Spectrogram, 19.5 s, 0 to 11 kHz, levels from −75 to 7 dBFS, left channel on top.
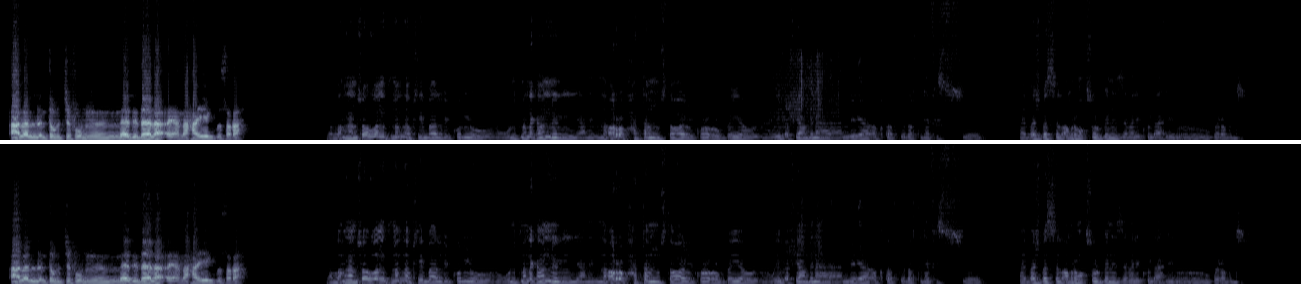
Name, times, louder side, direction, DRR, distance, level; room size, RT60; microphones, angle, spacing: voice 1, 0.1-3.7, left 5 dB, 50° left, 0.5 m, -28 dB
voice 2, 4.9-14.7 15.3-18.7, right 2 dB, 35° right, 1.2 m, -45 dB
17.5 x 6.3 x 3.0 m
head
